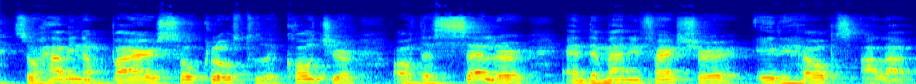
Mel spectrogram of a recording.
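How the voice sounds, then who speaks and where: This is a man with a Spanish accent. There is audible echo from the room. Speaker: import business owner. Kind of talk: tutorial.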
